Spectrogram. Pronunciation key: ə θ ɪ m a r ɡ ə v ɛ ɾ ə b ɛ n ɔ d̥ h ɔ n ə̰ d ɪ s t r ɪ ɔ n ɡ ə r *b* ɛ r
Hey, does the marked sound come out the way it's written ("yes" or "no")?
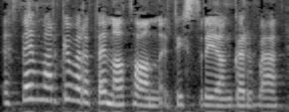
no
